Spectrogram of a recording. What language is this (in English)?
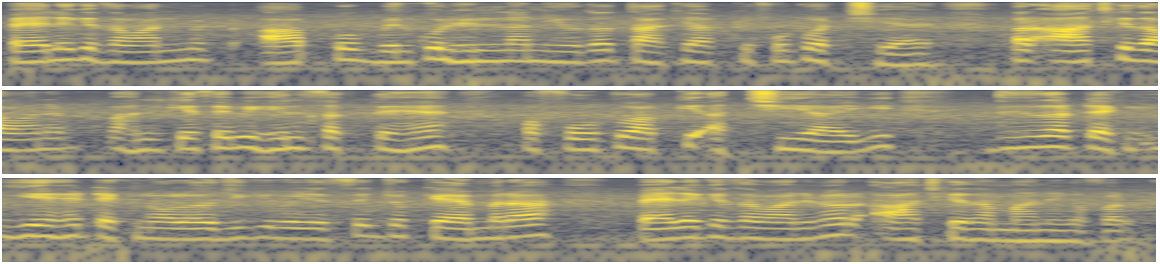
Urdu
